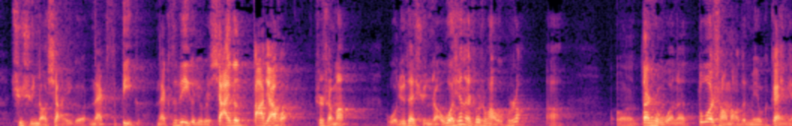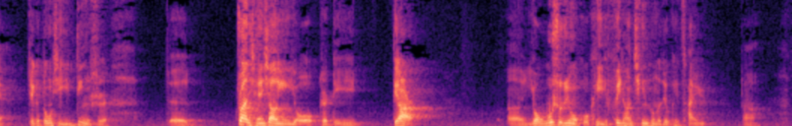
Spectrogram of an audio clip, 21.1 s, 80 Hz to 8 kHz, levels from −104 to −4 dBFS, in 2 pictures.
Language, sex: Chinese, male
